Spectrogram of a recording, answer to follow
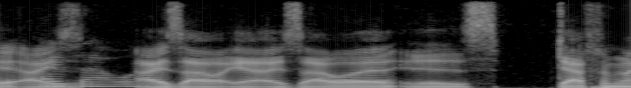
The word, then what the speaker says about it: Aizawa: Aizawa.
